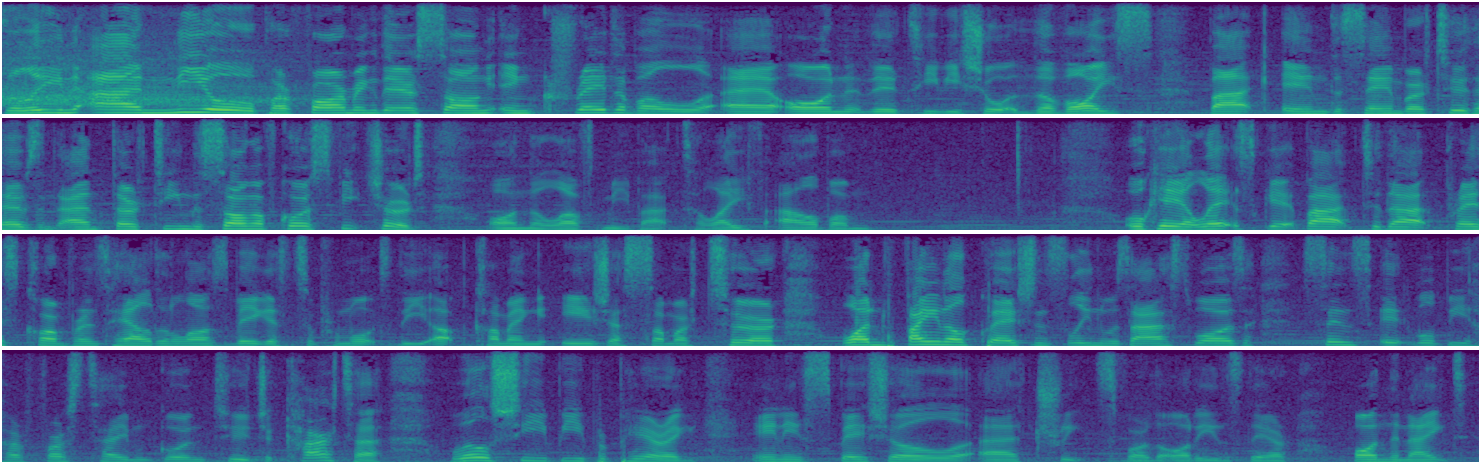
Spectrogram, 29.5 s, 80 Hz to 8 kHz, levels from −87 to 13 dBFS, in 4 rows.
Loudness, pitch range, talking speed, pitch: -22 LUFS, 130-175 Hz, 165 wpm, 150 Hz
